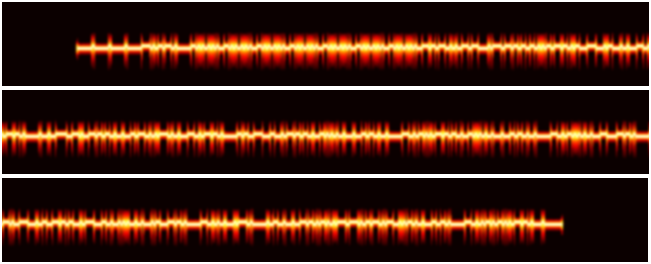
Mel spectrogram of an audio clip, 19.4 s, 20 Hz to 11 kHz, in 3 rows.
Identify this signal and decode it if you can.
RTTY (45.45 baud, 170 Hz shift), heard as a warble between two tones, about 1750 Hz centre. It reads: RYRYRYRYRYRYRY NAME IS BOB, QTH PUNE, LOC PR70NR PR70NR. HOW COPY? N3WQ DE ZS8NDR K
